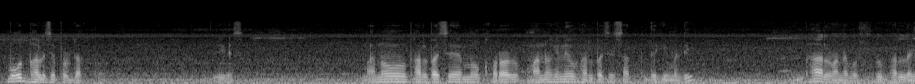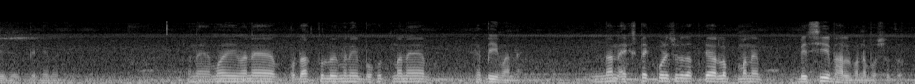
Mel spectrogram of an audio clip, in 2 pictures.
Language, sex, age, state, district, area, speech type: Assamese, male, 60+, Assam, Morigaon, rural, spontaneous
